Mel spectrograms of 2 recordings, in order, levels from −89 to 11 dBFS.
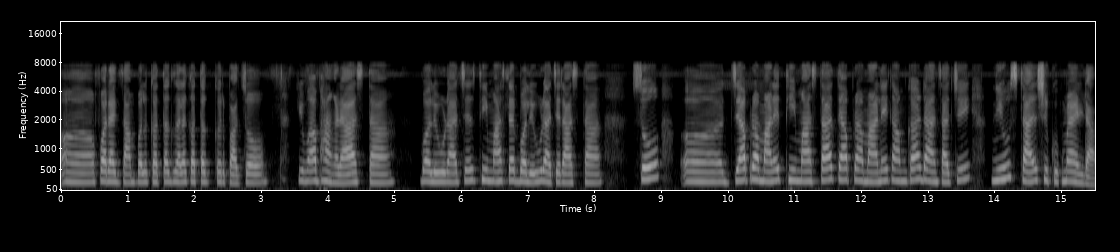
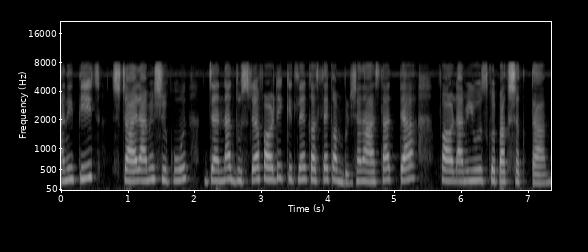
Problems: none marked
